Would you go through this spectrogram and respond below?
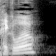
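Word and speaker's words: Picollo: I think it'd be like Piccolo, like the is instrument. It Piccolo? – Like the little wood flute.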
